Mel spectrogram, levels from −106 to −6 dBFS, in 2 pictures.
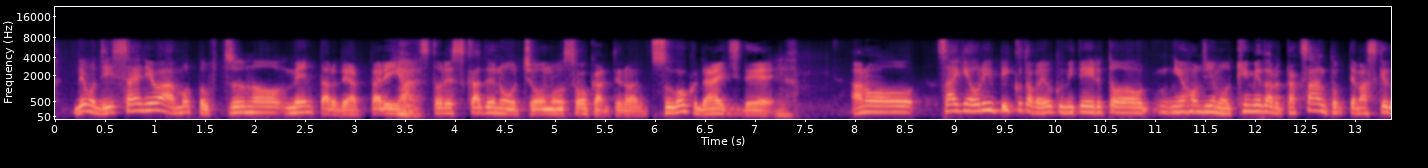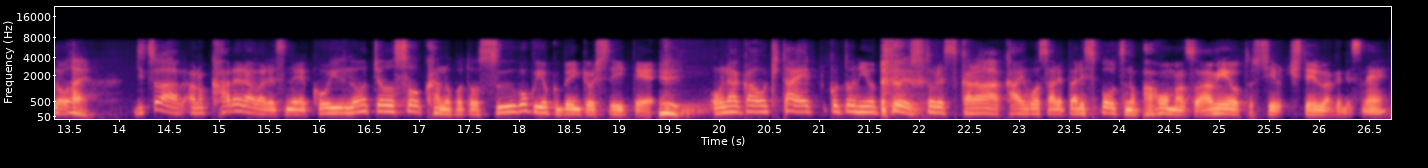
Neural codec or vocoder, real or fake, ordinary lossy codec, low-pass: codec, 16 kHz, 1 kbps, X-Codec, WavLM features, trained on Multilingual LibriSpeech; fake; none; none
